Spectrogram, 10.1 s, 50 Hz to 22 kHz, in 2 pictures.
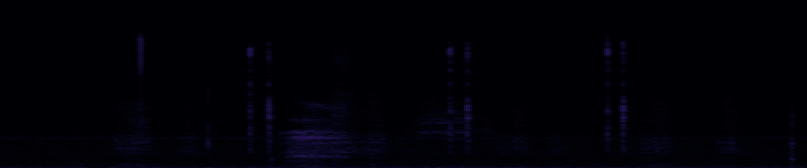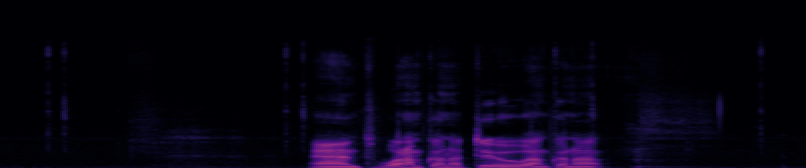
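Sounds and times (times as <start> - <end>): computer mouse clicks: 0.8 - 1.8, 2.8 - 3.0, 3.8 - 4.2, 5.3 - 5.5.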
